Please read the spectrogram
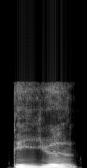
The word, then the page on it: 底蕴: dǐ yùn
